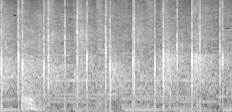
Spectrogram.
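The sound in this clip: A small group of children clapping their hands, with sparse, uneven claps instead of dense applause, and a voice talking softly underneath.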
